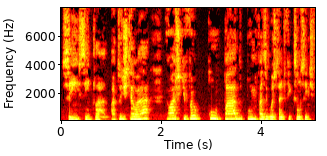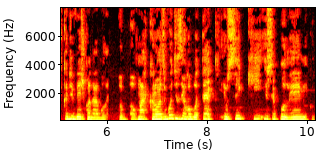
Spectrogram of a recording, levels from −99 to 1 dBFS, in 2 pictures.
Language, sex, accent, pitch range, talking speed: Portuguese, male, Brazilian, 140-180 Hz, 205 wpm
